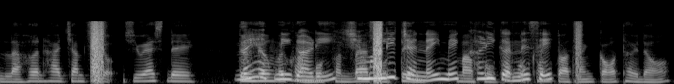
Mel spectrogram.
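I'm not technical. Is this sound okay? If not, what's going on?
No. There are three wireless microphone noise hits, at about 0.83 to 1.11 s, 3.70 to 3.85 s, and 5.72 to 5.84 s. Each is a quick swish of static as the radio link briefly fades and the receiver's hiss washes over the speech.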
